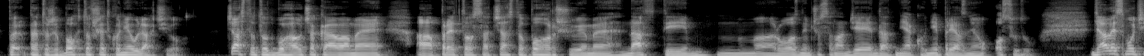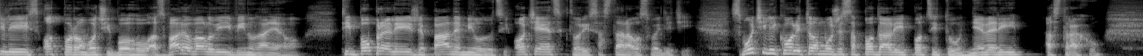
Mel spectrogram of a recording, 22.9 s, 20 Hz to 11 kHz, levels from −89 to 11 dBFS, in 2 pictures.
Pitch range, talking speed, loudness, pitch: 100-135 Hz, 155 wpm, -18 LUFS, 110 Hz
